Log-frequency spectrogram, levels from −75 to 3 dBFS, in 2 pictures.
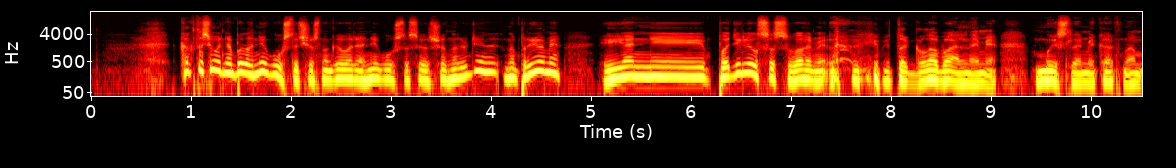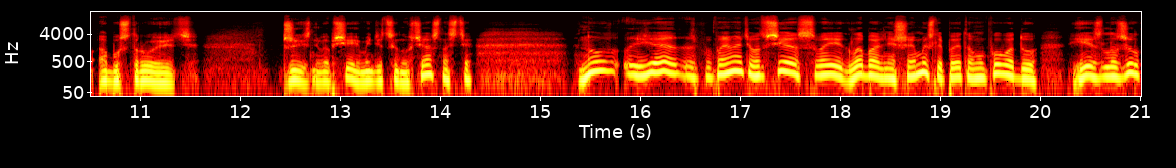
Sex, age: male, 50-69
